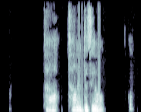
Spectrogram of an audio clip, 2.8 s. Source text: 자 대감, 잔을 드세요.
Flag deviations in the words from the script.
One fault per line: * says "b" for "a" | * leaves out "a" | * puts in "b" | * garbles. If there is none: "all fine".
* leaves out "대감"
